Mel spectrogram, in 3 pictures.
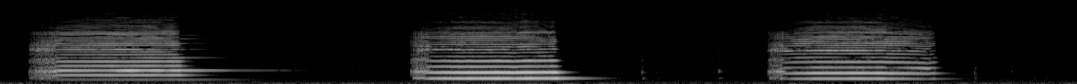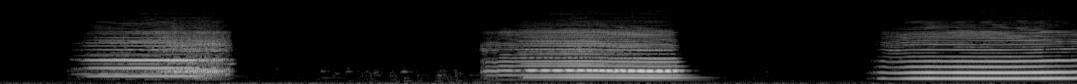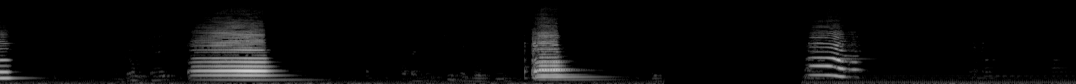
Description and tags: violin-false-sounds
9 sounds of bad played violin with noise and false. Recorded on SP B1 microphone. No post-processing.
noise, violin, fiddle, false, string, strings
